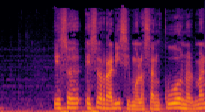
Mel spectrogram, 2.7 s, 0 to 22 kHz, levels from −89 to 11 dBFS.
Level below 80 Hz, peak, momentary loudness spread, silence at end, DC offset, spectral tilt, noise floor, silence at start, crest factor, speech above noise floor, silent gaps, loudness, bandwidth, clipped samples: -34 dBFS; -2 dBFS; 4 LU; 0 s; under 0.1%; -5.5 dB/octave; -37 dBFS; 0 s; 16 dB; 21 dB; none; -17 LUFS; 16.5 kHz; under 0.1%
